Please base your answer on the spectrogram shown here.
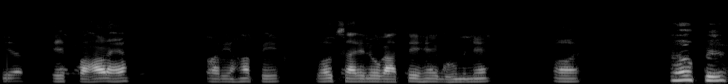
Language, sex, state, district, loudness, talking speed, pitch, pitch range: Hindi, male, Jharkhand, Jamtara, -30 LUFS, 130 wpm, 140 Hz, 135-145 Hz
